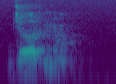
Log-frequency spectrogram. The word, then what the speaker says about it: giorno: the day so again in five jolie and Giorno we get g i oh so the combination of the g and I terms the found soft three get five Johnny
